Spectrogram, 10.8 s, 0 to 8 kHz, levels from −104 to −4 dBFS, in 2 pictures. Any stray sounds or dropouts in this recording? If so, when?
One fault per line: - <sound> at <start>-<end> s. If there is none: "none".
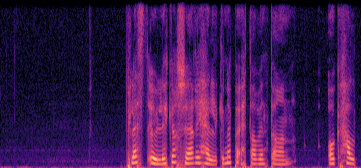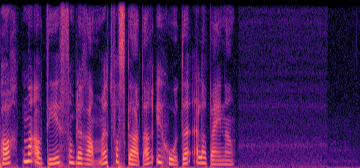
none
